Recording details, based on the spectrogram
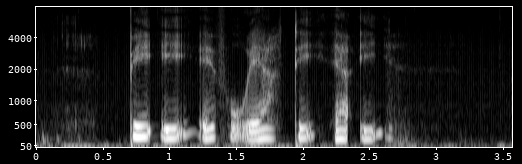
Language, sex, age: Danish, female, 43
